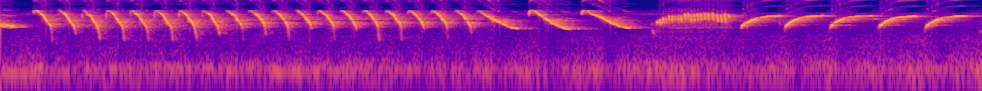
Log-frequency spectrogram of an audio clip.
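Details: Lure song of a canary to get silent birds singing: a quick run of sharp descending notes, a few long downward sweeps, a short buzzy burst, then evenly spaced arching whistles.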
